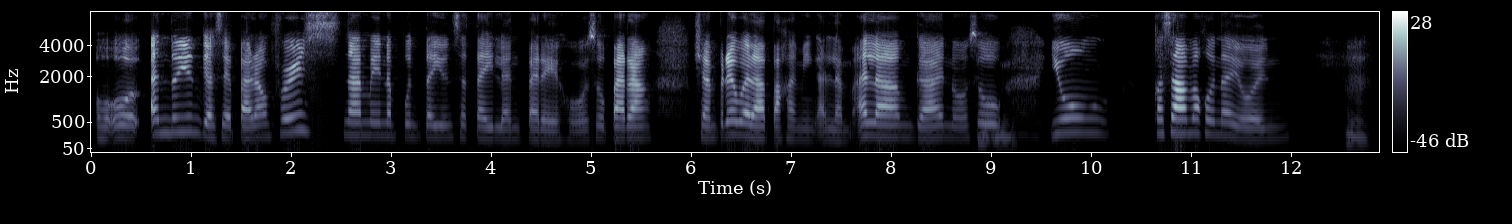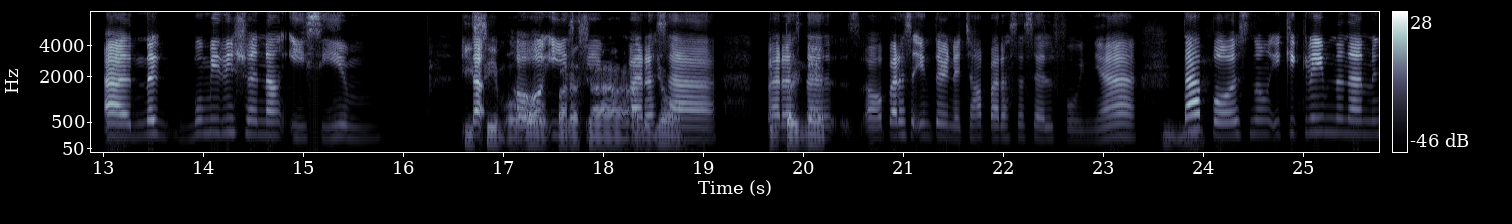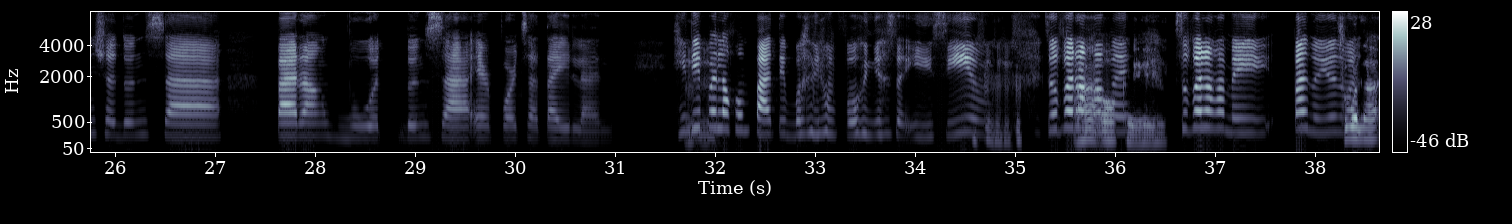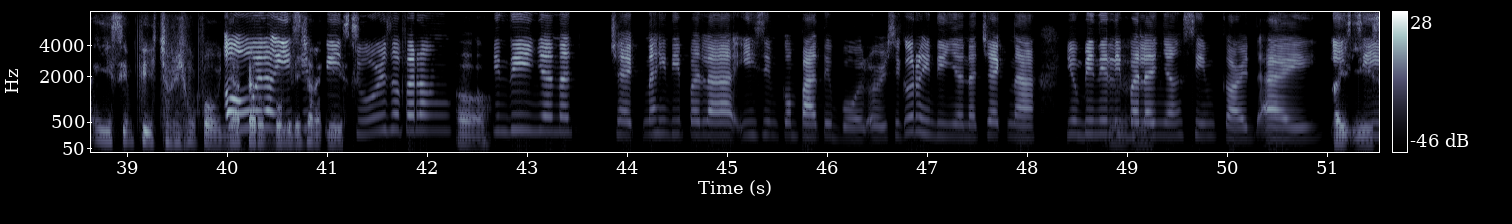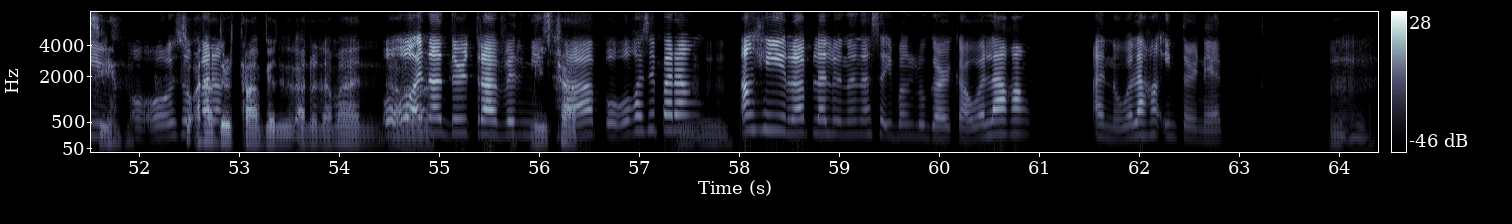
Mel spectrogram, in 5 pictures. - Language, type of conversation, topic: Filipino, podcast, May naging aberya ka na ba sa biyahe na kinukuwento mo pa rin hanggang ngayon?
- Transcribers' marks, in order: tapping; in English: "booth"; joyful: "Hindi pala compatible 'yong phone … paano 'yon? Wal"; in English: "compatible"; laugh; laughing while speaking: "eSIM feature yung"; in English: "features"; in English: "compatible"; laughing while speaking: "eSIM"; in English: "another travel"; in English: "travel mishap"; in English: "mishap"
